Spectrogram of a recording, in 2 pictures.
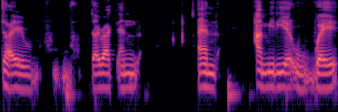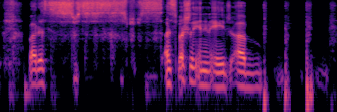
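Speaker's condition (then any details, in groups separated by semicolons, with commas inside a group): Stuttering; not stuttering much during this interview; little stuttering currently; repeated sounds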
